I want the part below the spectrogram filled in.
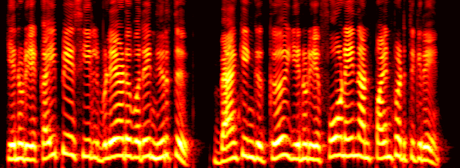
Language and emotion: Tamil, angry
